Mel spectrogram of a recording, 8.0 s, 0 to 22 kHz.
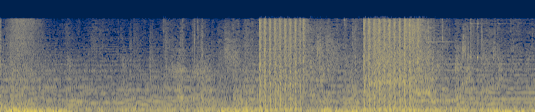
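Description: Sustained automatic machine gun fire from a hostile sentry bot in Fallout 4, loud and continuous with dense rapid bursts and heavier clattering volleys.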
